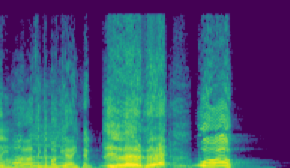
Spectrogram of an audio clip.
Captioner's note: evil laughter; choking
